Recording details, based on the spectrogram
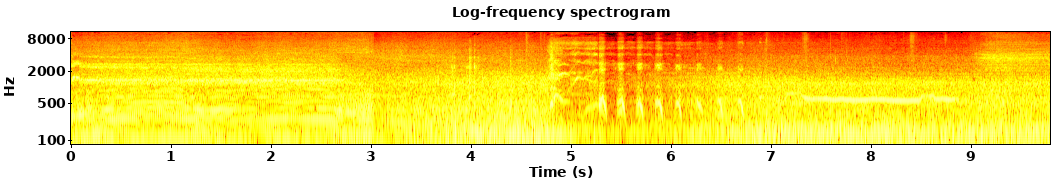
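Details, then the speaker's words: Project bakkie on its first test drive after engine and exhaust were fitted: loud wavering tyre squeal as the engine revs hard while one rear wheel spins freely; open differential wheelspin. "This Bakkie is gonna be so awesome I don't think these tires are gonna make it all by the workshop. I think these tires are gonna be cooked by the time we get there."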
